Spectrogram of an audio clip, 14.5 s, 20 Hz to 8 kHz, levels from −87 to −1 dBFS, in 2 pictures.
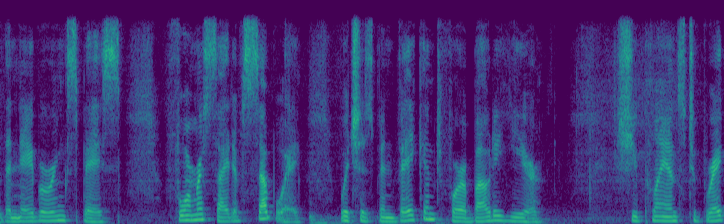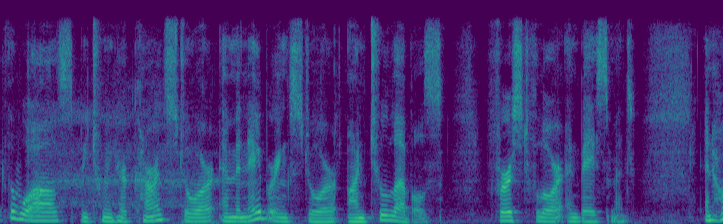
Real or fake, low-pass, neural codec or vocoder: fake; 7.2 kHz; vocoder, 44.1 kHz, 128 mel bands, Pupu-Vocoder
